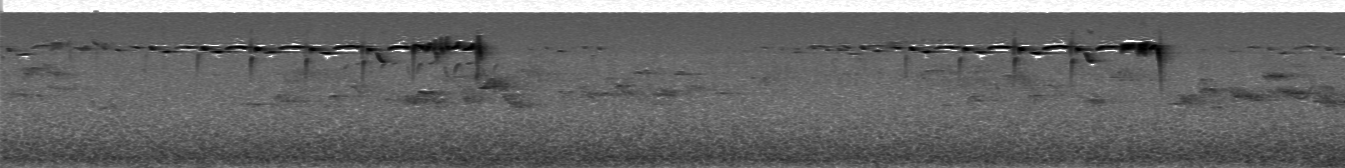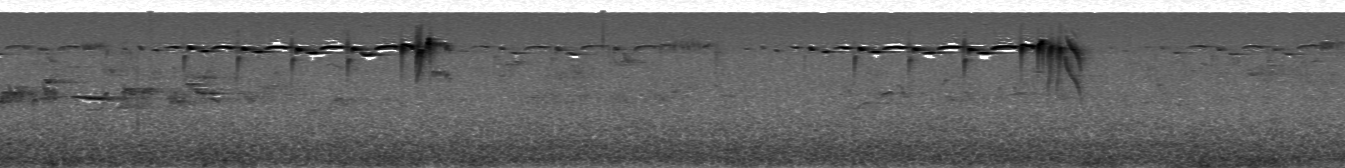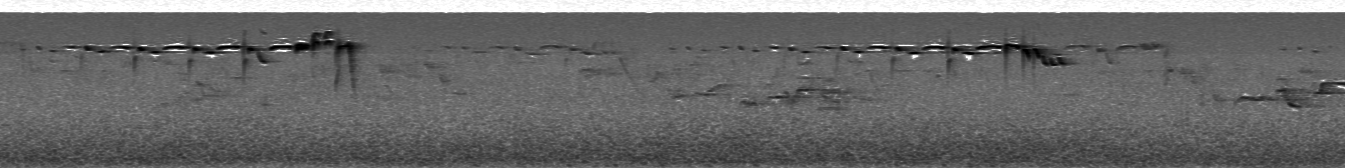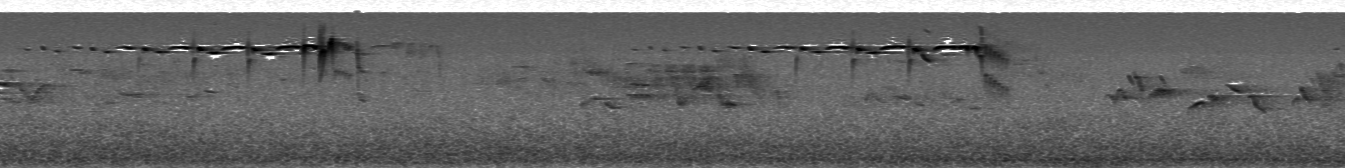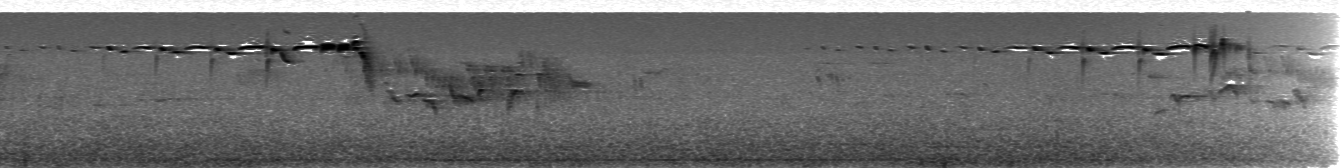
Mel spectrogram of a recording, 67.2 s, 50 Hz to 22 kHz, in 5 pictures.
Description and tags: Goldcrest [Regulus regulus] calling in two different ways in a forest in the German Black Forest region at springtime. Zoom H4n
